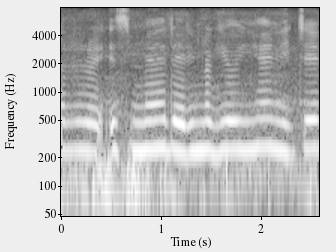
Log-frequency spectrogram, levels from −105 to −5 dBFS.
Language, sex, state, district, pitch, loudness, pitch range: Hindi, female, Uttar Pradesh, Lucknow, 245 Hz, -12 LUFS, 235-250 Hz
